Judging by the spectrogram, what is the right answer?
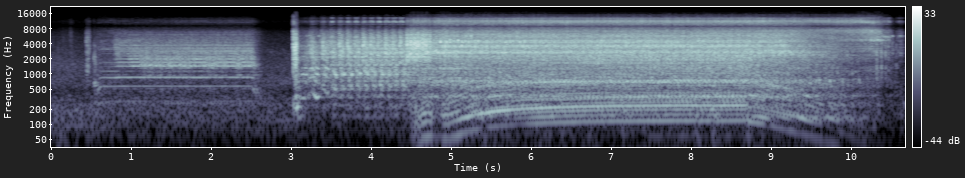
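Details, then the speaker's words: Jeep CJ5 first start after new battery, cables and compression test: short crank, catches cleanly and settles into steady even idle with smooth rise and fall in revs; normal start and run. "Awesome. That's a big step. Big step, man. You know what that means? That's one step closer to the trails. Yeah, that sounded good."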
